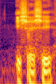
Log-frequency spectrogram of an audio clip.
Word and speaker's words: Isese: It's spelled, you'll help me. It's spelled ISESE. How do you pronounce that? – Isheshe.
